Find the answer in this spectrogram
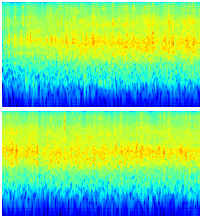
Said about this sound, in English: How about if we give them a round of applause?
